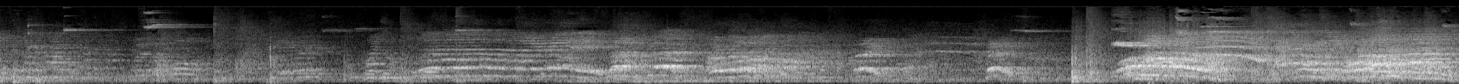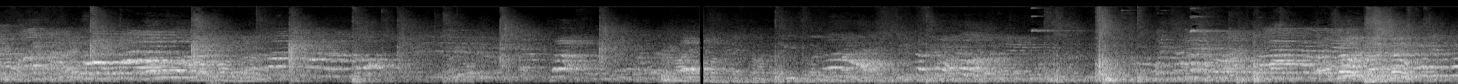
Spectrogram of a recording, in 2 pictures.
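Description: Young players shout and call out to each other in a large echoing hall.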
